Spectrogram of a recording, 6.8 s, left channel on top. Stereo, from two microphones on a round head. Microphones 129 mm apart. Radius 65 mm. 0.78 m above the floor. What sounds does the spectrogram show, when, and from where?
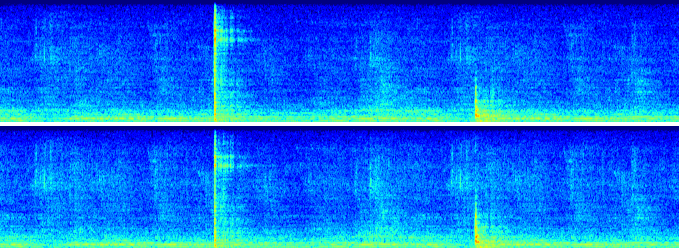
0.0 s an insect: 20° right (ahead or behind), 8 m
2.1 s tapping: 45° left (ahead or behind), 1.4 m
4.8 s knocking: 80° right, 1.6 m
